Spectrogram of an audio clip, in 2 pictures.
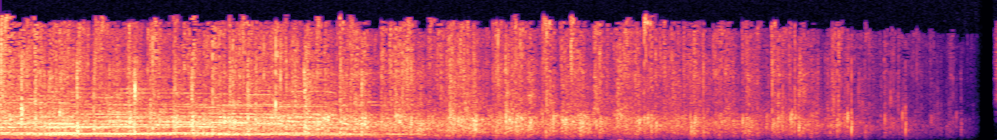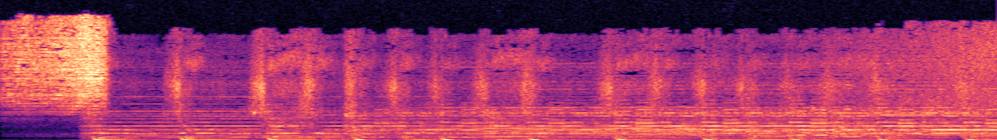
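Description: A studio audience applauds steadily for about five seconds, the clapping thinning out before it cuts to a music jingle with a regular thumping beat.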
